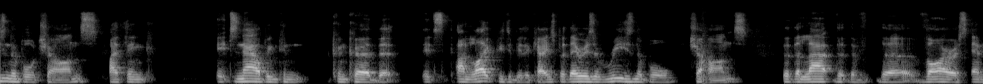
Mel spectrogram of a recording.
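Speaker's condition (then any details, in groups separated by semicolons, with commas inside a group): No condition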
